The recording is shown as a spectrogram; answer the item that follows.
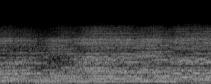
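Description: Film-score music with a choir singing held chords.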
